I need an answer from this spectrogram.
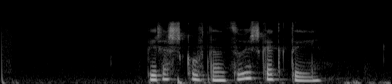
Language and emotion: Russian, neutral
